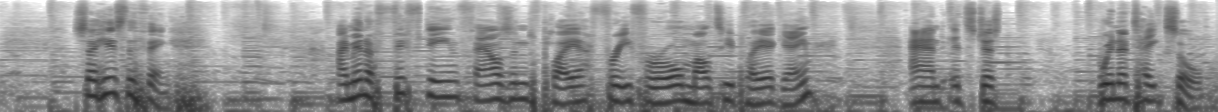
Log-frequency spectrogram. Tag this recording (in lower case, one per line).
speech
music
